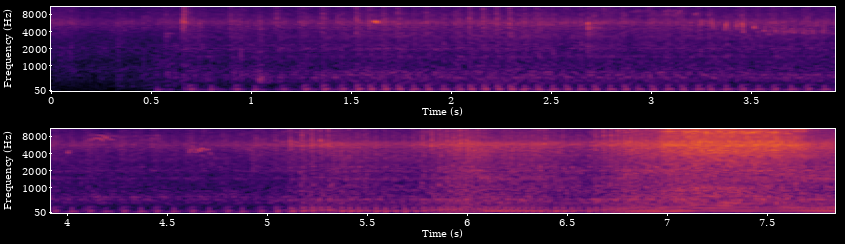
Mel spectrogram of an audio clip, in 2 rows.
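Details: Modenas GT128 single-cylinder motorcycle with replaced timing chain, still suspected noisy: starts, settles into an even putt around 210 per minute, then revs up cleanly; runs quieter than before with no chain rattle standing out; normal running.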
